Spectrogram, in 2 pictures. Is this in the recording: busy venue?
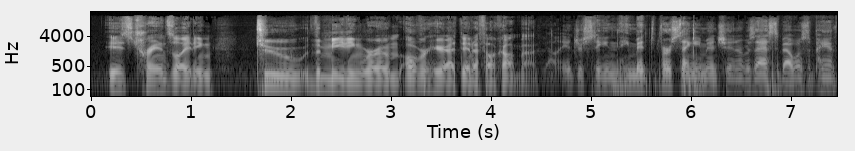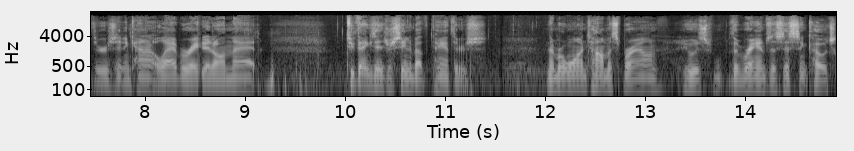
yes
